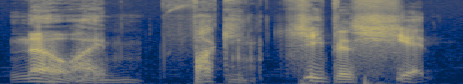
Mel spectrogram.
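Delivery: unhurried, slow, drawn-out, frank, candid tone. Voicing a goblin answering a player, said with a big smile. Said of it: "he says that with a big smile".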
